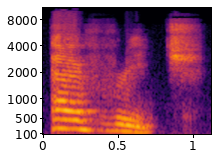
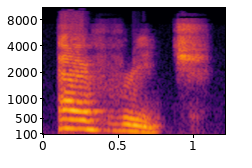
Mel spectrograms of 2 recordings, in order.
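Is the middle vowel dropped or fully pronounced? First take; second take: dropped; dropped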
